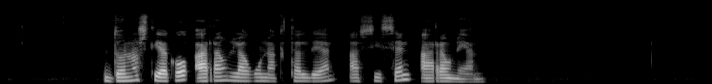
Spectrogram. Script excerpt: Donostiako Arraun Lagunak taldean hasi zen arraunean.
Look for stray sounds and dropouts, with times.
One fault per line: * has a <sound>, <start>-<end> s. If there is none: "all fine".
all fine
